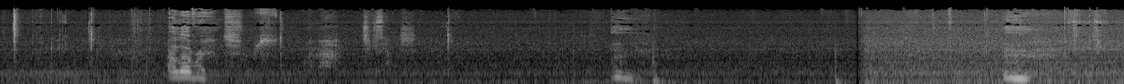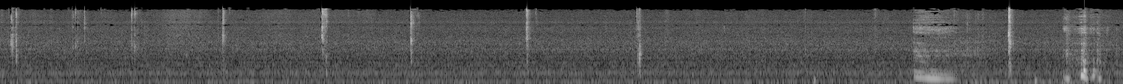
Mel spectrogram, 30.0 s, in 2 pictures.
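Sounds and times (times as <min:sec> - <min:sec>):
background hiss: 0:01.1 - 0:29.9
person humming mm: 0:08.1 - 0:08.8, 0:13.3 - 0:14.7, 0:27.2 - 0:28.5
wet chewing mouth clicks: 0:14.2 - 0:17.0, 0:19.2 - 0:19.5, 0:20.4 - 0:20.6, 0:22.0 - 0:22.2, 0:23.4 - 0:23.7.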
